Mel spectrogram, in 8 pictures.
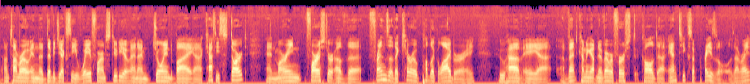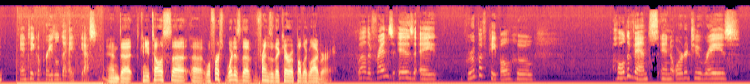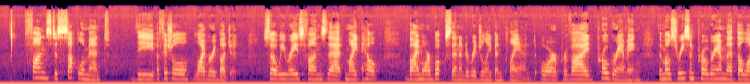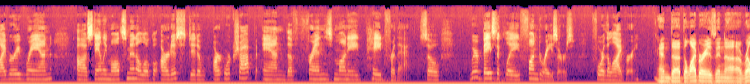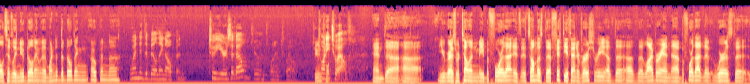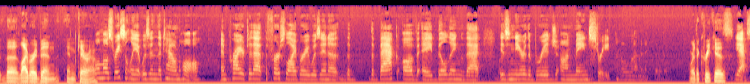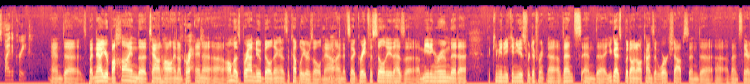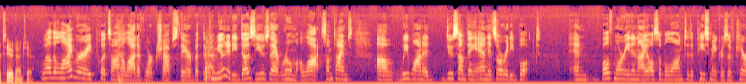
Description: Local interviews, local news, regional events, mus...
